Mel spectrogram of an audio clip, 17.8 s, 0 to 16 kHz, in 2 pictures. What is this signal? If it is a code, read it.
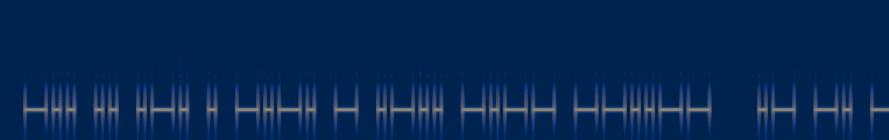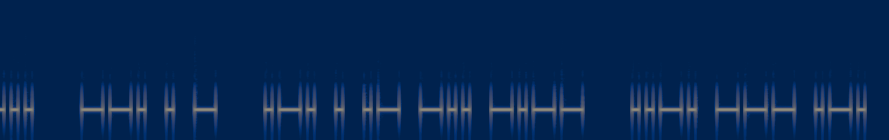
Morse code, heard as a keyed tone, about 17 wpm, 700 Hz. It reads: DIRECTLY, AND GET READY FOR
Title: Sentences from Top 800 Words 17wpm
